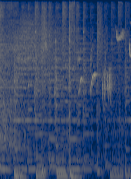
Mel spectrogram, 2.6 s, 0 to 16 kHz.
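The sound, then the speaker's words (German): Birds chirp and sing in quick, bright whistled notes, layered over a steady rhythmic music bed with a pulsing low beat; no one speaks. “Hört ihr das? Und damit ist irgendwie auch schon klar, was heute unser Thema hier in Zebra 4 forscht ist. Nämlich, es geht um Vögel.”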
